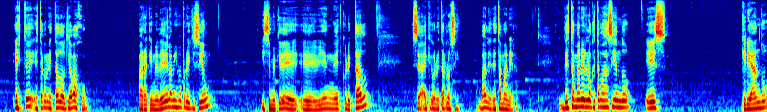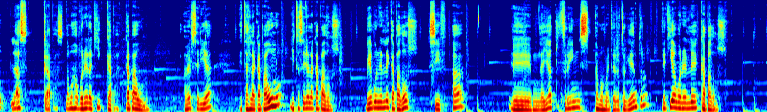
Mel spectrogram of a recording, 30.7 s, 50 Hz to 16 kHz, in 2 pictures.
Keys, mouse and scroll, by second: 1.6-2.9 scroll down 7, 2.3 middle click, 3.3 click, 5.1 click, 9.5-10.9 scroll up 2, 9.9 middle click, 11.4-11.7 scroll down 3, 11.7 middle click, 12.2-12.9 scroll up 6, 12.9 scroll down 1, 13.0 middle click, 14.6 click, 15.2 click, 16.6 click, 18.1 scroll down 2, 18.5 middle click, 20.0 middle click, 22.1 scroll down 2, 22.4 middle click, 24.1 shift+a, 27.1-28.5 click.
